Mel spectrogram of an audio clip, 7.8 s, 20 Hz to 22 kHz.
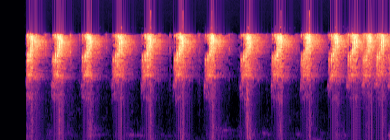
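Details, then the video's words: Lovebird chattering from a training recording for other birds: harsh, buzzy bursts about every half second, each a rasping screech, run together faster toward the end. "LOVERBIRD GACOR!!! INILAH HASIL TERAPI MASTERAN TERBAIK 2017"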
